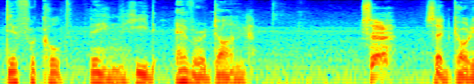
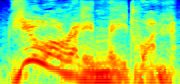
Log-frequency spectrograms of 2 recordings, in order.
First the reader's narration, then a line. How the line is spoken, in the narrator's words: Desh snapped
